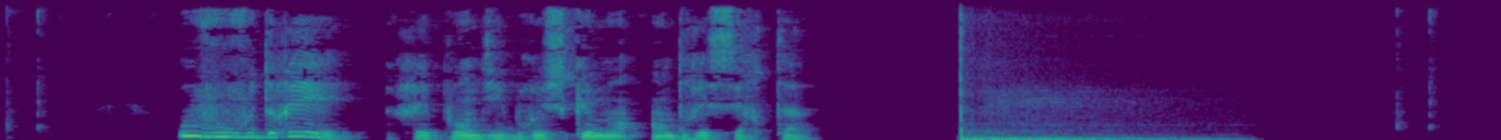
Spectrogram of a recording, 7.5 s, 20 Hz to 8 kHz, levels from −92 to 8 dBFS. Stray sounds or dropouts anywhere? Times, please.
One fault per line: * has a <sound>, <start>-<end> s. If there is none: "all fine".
* has a thud, 4.8-6.3 s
